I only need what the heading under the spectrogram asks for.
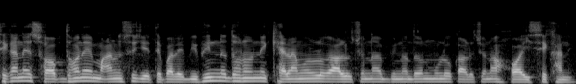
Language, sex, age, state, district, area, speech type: Bengali, male, 30-45, West Bengal, Jhargram, rural, spontaneous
